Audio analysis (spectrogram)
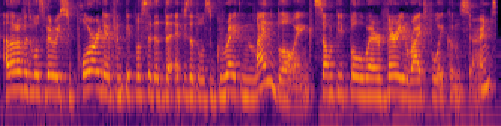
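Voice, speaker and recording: A woman's voice: mid-range voice, gravelly. A woman hosting a casual explanatory vlog, talking candidly and informally with joking asides. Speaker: video host and tabletop roleplayer.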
